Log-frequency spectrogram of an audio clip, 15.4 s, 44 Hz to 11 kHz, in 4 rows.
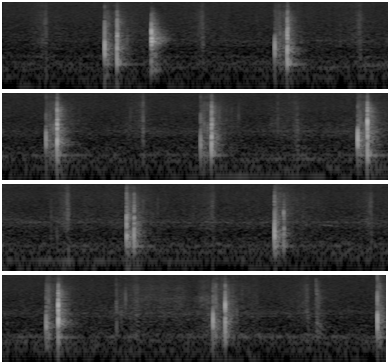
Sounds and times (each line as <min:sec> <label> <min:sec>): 0:00.4 Hard-soled sneakers on a tile floor with a slow pace 0:02.1
0:02.7 Hard-soled sneakers on a tile floor with a slow pace 0:03.7
0:04.3 Hard-soled sneakers on a tile floor with a slow pace 0:15.4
